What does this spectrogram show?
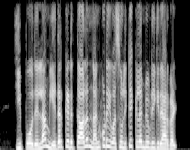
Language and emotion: Tamil, angry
